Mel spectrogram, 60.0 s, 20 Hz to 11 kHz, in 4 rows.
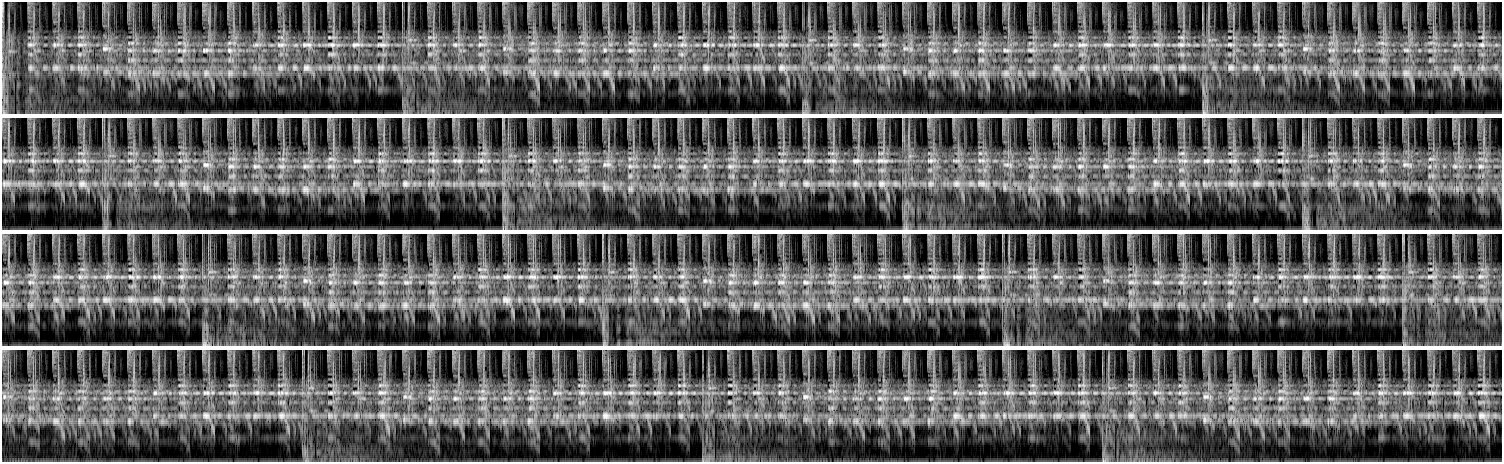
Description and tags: Fool Synth 47
My absolute favorite! It starts with a loose boom followed by spacey and melodic sounds plus rhythmic and random noise in the background.
Made with Ableton Lives Operator plus reverb and beat repeat.
ableton, ableton-live, awesome, live, melodic, noise, operator, rhythmic, software-synthesizer, spacey, synth, synthesizer, synthetic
